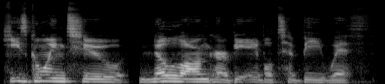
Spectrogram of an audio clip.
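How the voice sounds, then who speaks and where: A man hosting an anime reaction show, talking casually and haltingly, repeating and rephrasing phrases for emphasis. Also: mid-range voice.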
